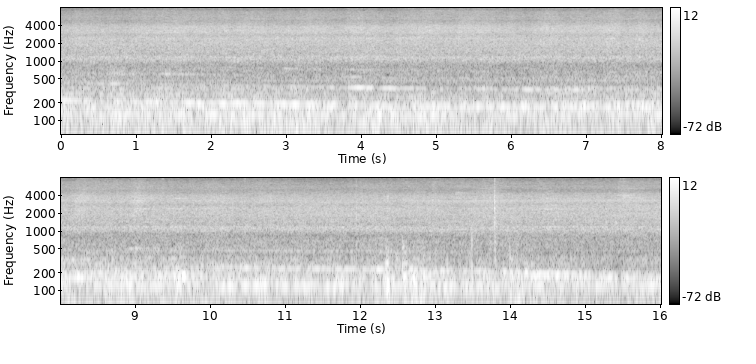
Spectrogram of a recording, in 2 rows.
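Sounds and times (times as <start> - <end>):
train rumble from inside coach: 0.0 - 16.0.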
